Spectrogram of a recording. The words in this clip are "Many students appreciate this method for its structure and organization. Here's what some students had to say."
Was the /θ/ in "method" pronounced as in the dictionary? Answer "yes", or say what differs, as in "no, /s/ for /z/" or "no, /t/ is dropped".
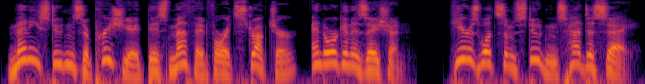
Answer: yes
